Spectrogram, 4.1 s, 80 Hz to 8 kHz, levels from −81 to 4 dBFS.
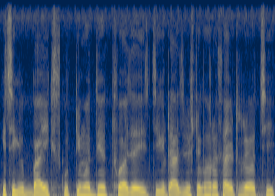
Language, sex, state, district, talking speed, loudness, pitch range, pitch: Odia, male, Odisha, Khordha, 175 wpm, -15 LUFS, 150-160 Hz, 155 Hz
